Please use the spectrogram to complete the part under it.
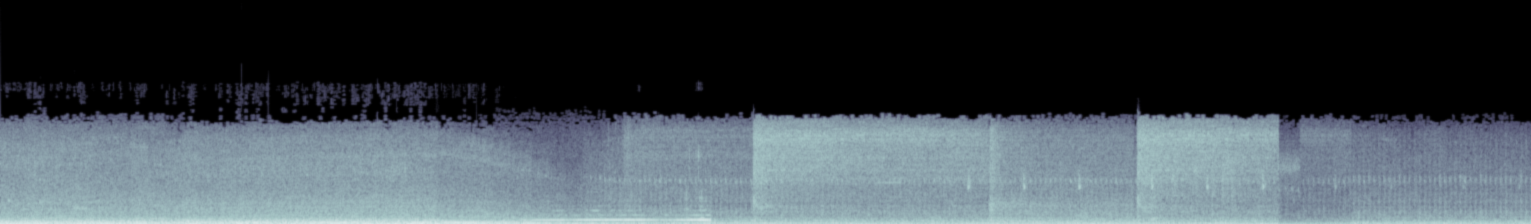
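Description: A bus engine rumbles and idles low.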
